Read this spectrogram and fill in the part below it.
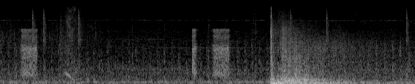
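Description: A frag grenade goes off in a military shooter game with a loud, sudden blast that booms and trails off, following quieter mechanical clicks and creaks.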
